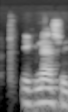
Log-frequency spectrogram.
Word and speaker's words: Ignacio: Ignacio.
